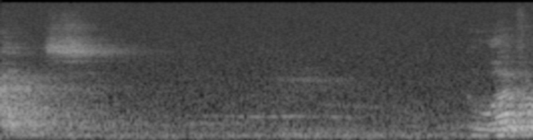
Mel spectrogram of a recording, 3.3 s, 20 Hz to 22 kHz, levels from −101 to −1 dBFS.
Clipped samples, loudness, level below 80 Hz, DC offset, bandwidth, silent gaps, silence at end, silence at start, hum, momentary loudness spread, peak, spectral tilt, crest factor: under 0.1%; -40 LUFS; -78 dBFS; under 0.1%; over 20 kHz; none; 0 s; 0 s; none; 15 LU; -18 dBFS; -3 dB/octave; 22 dB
